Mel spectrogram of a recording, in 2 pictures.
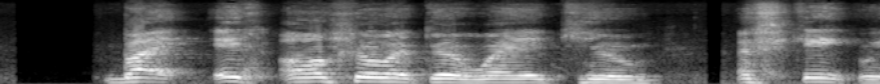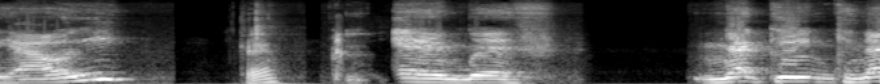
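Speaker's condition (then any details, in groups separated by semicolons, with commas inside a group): Cerebral palsy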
